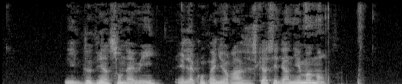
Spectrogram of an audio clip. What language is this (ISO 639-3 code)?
fra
